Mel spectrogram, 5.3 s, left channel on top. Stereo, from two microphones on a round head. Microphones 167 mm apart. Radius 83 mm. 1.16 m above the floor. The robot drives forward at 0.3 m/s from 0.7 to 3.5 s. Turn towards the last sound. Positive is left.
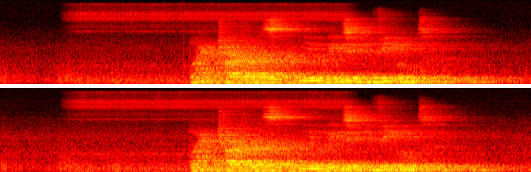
turn(degrees=-15)  # may be behind; listen again after turning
